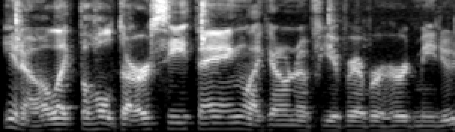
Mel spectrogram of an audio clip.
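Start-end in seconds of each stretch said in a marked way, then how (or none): none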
